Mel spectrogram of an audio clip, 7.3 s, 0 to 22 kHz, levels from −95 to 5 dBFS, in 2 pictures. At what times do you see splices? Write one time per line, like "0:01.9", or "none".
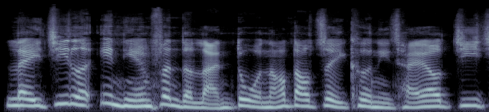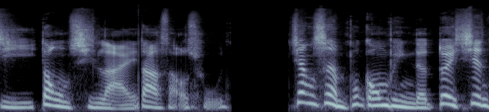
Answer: none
